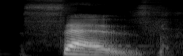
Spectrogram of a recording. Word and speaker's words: says: When we're talking about "he" or "she", or "it", it becomes: "says", "says". And notice the "s" here? So, this "s" actually sounds like a "z" sound; a "z" sound: "says", "says".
